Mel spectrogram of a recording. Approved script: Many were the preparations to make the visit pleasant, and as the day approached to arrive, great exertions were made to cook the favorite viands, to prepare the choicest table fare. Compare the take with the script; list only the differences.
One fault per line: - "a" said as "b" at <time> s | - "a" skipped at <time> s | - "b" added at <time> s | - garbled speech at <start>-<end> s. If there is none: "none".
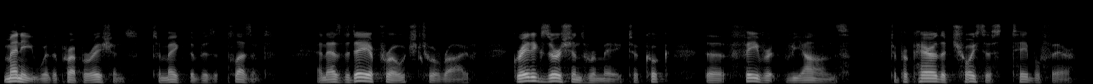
none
